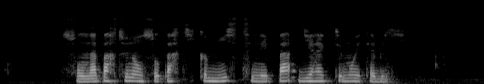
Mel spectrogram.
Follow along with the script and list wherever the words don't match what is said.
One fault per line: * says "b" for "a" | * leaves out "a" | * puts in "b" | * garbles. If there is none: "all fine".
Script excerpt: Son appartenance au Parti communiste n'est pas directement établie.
all fine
